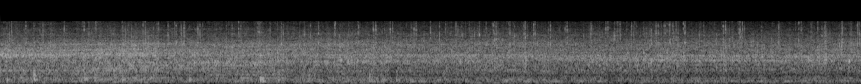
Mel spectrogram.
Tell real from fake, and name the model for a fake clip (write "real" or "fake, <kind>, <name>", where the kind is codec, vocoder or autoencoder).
real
